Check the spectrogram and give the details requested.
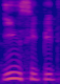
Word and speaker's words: Incipit: Bueno, y tenemos también por una cortesía de sí misma ejemplares de la revista Incipit, y ahora sí lo pronuncio con el acento correcto, no que luego se me olvida.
